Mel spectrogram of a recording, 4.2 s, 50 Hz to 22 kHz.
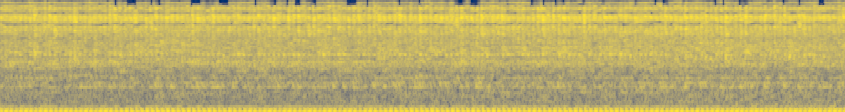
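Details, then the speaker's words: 1963.5 Ford Falcon Futura hardtop idling after fitting a replacement alternator that now charges: deep even idle with steady low rumble, no misses, knocks or ticks; running smoothly. "Listen to that thing purr, Lord."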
